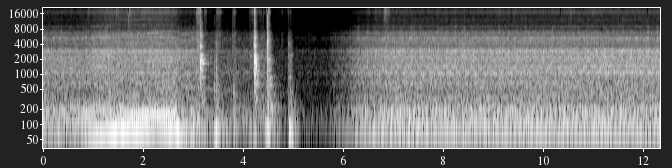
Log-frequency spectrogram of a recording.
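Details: One-year-old Demco Recon fifth wheel hitch on gooseball mount in a 2006 Ford F350 6.0 diesel: rumble with sharp loud pops when driving, taking off, braking and turning; mounting plate not moving on bed; hitch play suspected.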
